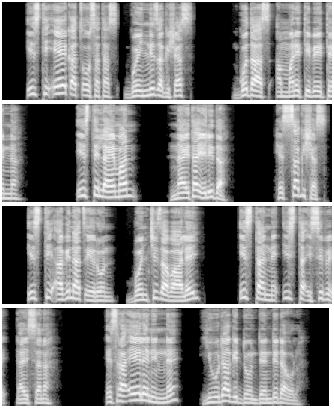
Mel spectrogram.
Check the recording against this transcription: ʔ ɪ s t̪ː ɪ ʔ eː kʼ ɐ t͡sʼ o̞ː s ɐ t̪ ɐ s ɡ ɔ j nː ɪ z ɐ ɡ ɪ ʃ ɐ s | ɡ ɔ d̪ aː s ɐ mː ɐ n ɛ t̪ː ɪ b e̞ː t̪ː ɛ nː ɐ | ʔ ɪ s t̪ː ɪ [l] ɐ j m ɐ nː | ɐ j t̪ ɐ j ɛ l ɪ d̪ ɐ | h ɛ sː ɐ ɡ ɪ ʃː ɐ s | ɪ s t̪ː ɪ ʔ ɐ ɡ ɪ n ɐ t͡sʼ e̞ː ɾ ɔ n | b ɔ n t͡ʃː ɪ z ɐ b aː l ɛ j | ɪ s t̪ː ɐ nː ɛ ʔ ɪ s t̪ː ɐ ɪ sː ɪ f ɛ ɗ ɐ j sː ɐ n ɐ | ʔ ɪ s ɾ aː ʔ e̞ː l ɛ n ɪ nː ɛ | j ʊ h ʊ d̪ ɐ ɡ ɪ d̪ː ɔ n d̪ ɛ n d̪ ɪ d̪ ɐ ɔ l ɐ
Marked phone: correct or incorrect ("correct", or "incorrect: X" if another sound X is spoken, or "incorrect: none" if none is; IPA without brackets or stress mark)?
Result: correct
